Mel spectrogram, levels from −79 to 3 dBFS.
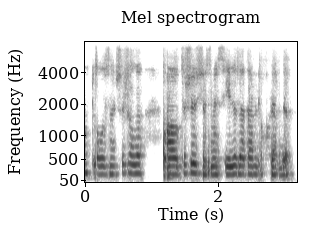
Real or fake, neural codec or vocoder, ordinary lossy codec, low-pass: fake; codec, 32 kHz, 1.9 kbps, SNAC; Opus, 32 kbps; 7.2 kHz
